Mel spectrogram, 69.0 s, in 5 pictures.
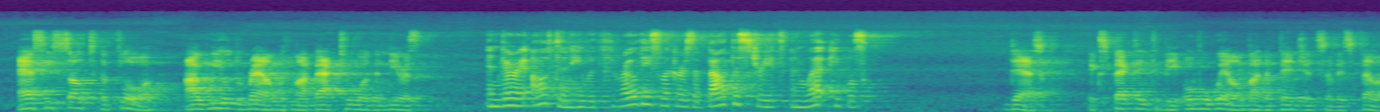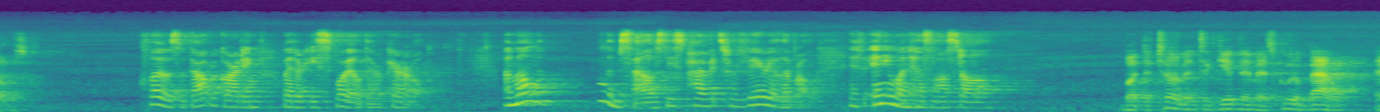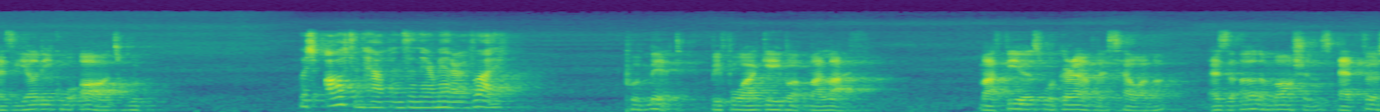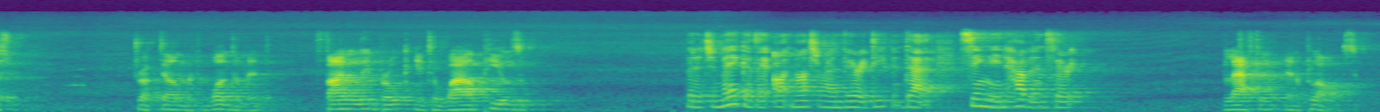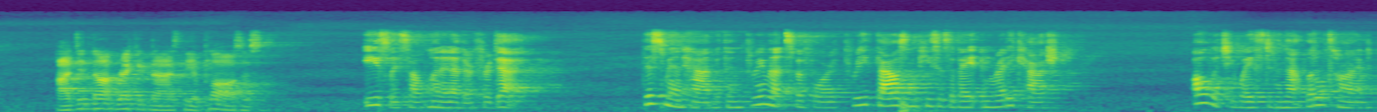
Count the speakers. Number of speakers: two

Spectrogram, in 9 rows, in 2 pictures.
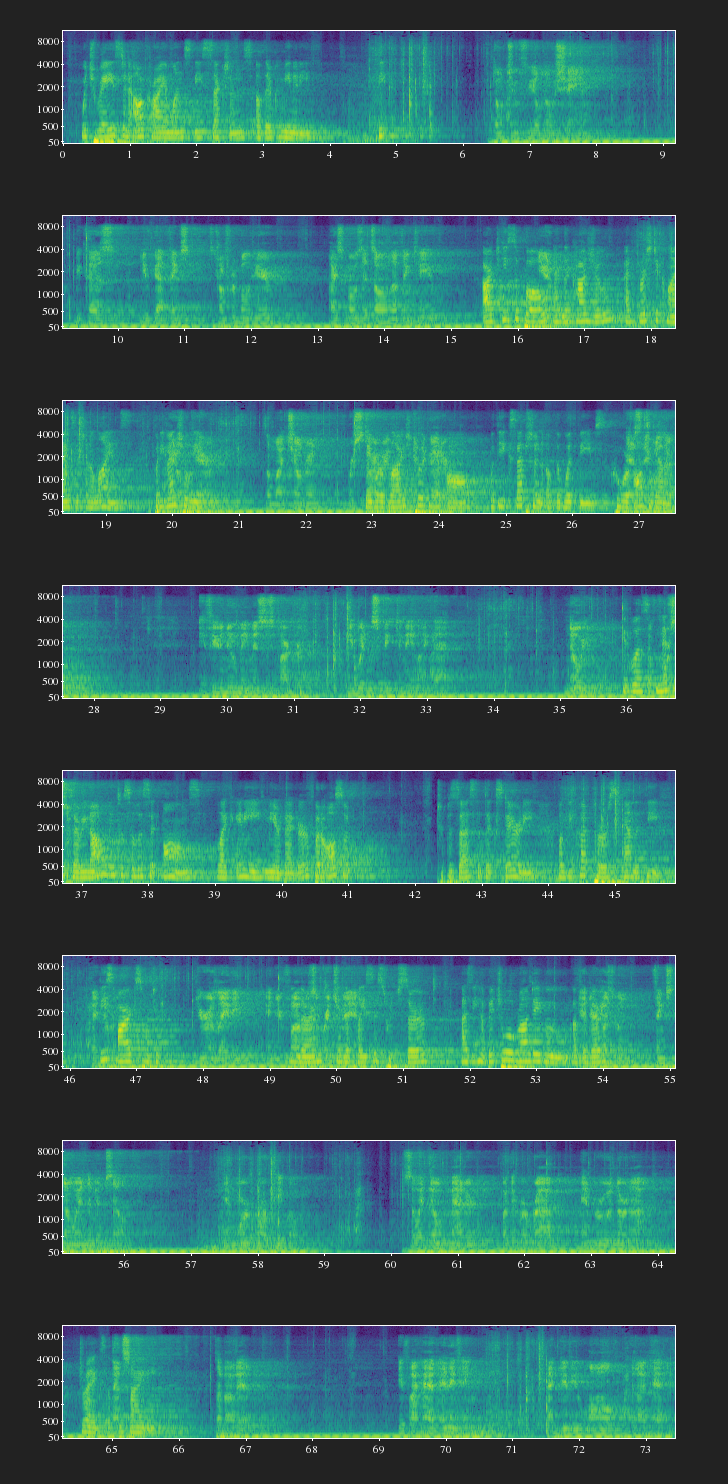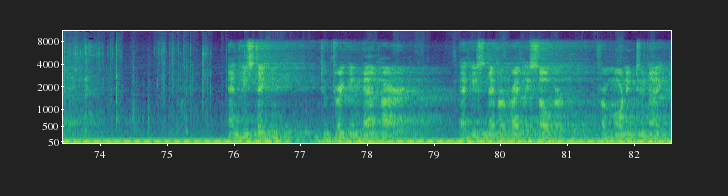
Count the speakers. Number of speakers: two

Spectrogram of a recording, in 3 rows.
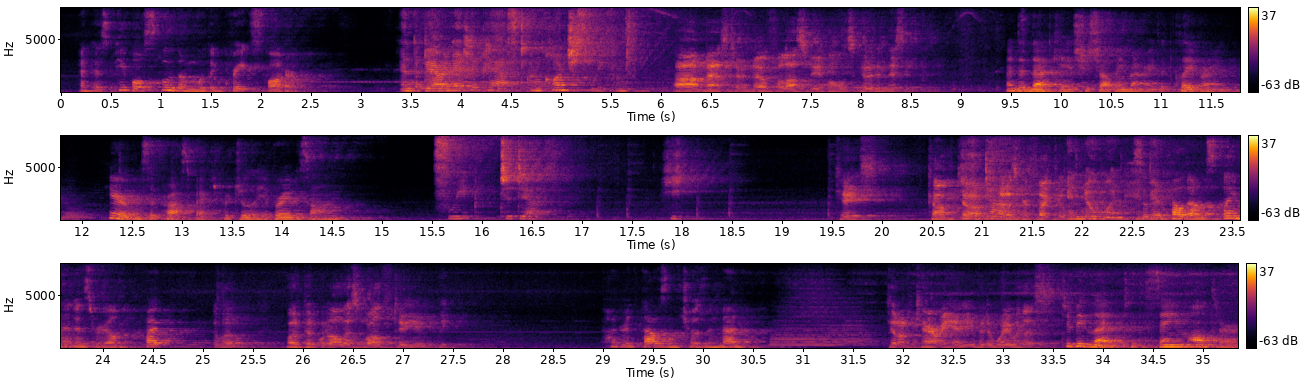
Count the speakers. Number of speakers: four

